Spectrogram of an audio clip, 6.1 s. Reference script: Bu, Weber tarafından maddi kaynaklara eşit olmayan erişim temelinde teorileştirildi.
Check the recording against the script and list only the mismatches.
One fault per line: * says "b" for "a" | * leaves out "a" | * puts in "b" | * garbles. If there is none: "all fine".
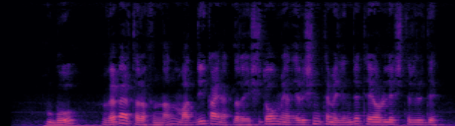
all fine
